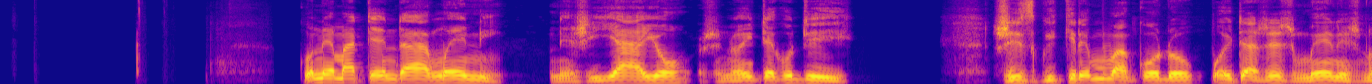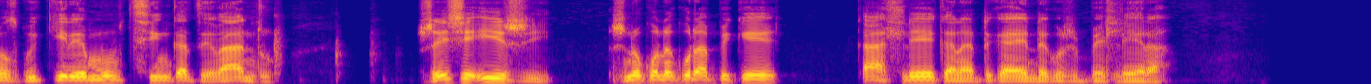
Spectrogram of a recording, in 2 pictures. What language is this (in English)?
Ndau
